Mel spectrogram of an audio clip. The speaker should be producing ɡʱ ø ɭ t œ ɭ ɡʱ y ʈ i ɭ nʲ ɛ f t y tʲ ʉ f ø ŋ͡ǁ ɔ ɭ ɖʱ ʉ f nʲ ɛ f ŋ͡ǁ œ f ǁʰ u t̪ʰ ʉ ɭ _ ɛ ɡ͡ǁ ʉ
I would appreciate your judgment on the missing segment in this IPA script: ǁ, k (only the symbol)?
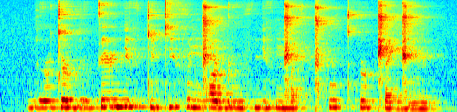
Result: ǁ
